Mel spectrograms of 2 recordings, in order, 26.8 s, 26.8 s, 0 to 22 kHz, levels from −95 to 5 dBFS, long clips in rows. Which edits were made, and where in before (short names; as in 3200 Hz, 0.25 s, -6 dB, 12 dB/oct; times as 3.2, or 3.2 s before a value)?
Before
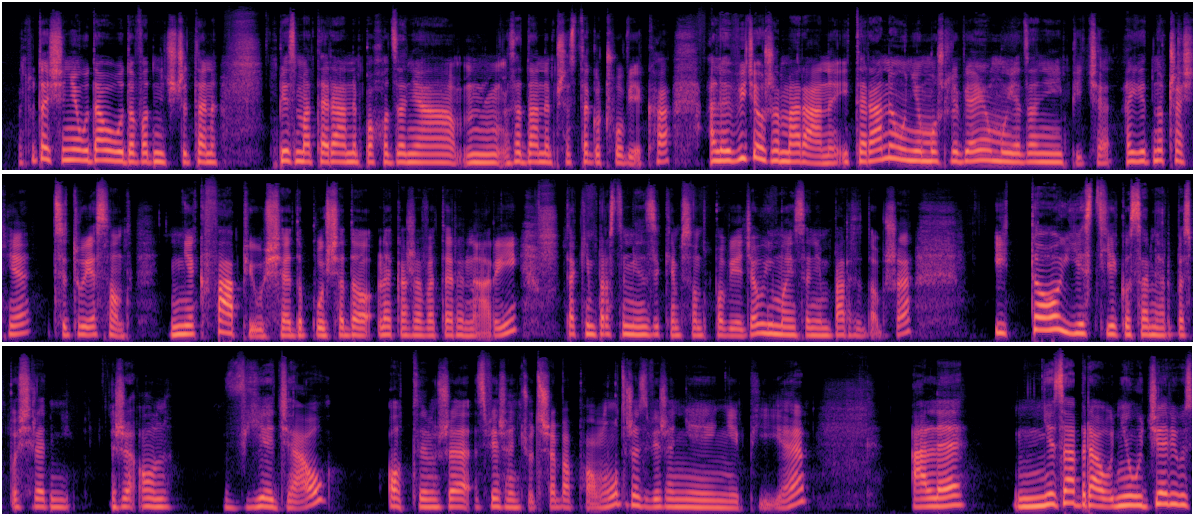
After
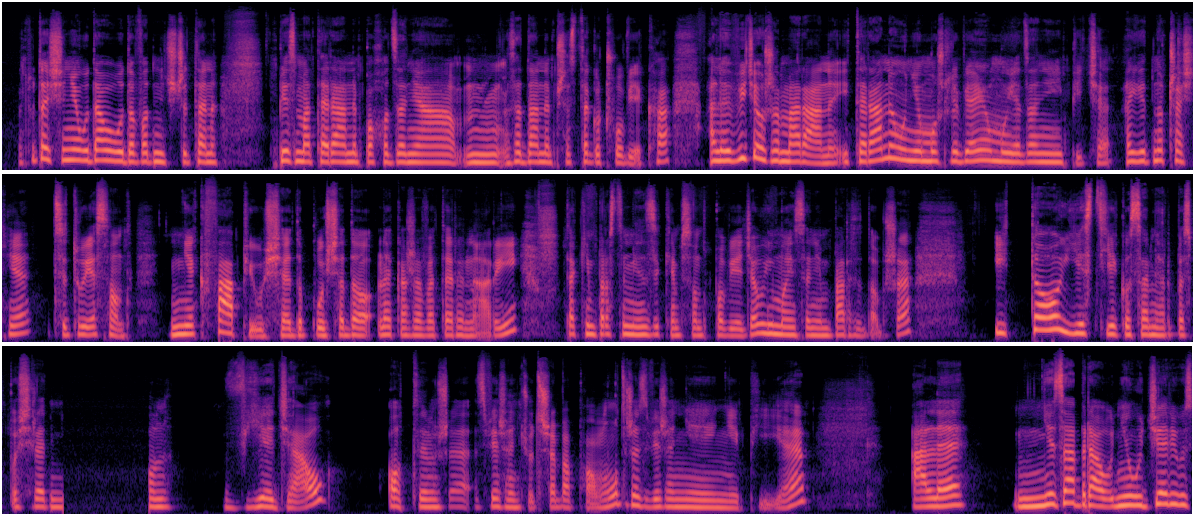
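18.33–18.98 room tone
21.21–21.67 fade in, from -17.5 dB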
